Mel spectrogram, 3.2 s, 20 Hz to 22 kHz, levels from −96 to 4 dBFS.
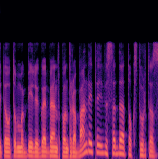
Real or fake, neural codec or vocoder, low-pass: fake; codec, 16 kHz, 2 kbps, X-Codec, HuBERT features, trained on LibriSpeech; 7.2 kHz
